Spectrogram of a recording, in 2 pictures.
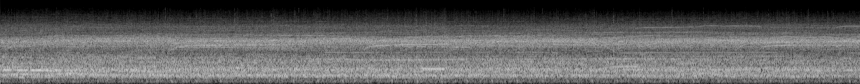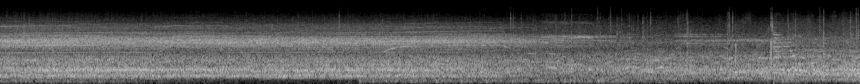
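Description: A large crowd chants and cheers loudly in a big echoing arena.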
